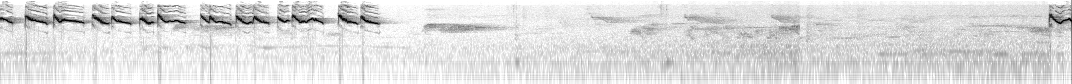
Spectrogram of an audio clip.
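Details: Singing-contest líu of a white-eye, a burst of fast, high, hooked whistles lasting about three seconds, followed by near silence and a single note at the end.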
